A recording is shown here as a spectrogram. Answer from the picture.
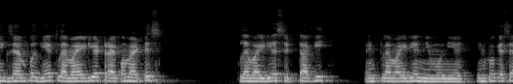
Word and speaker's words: psittaci: और ये दूसरा क्या है, क्लेमाइडिया सिट्टाकी, PSITTACI। क्या स्पेलिंग है, PSITTACI, सिट्टाकी।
